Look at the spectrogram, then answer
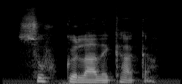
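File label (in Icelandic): "súkkulaðikaka", Icelandic; matarhefti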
